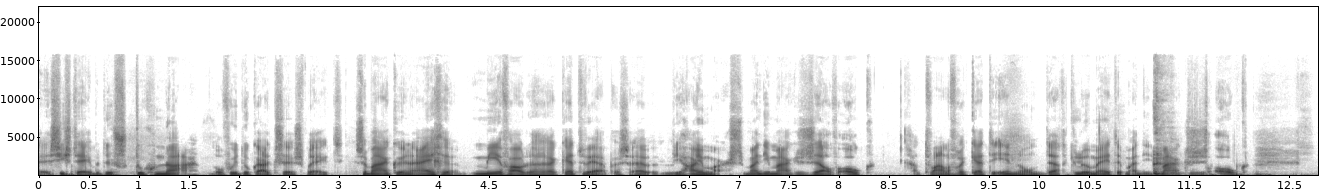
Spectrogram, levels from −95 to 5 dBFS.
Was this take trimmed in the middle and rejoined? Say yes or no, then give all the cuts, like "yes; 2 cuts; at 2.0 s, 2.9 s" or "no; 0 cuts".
yes; 3 cuts; at 3.1 s, 6.3 s, 11.7 s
